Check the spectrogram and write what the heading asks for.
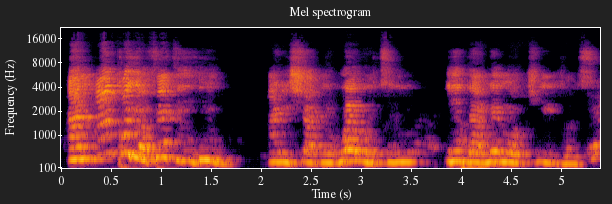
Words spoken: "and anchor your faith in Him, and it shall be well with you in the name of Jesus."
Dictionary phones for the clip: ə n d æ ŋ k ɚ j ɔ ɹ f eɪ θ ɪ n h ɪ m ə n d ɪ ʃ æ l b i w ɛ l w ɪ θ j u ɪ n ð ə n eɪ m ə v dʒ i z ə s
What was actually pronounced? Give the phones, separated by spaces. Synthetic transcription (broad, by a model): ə n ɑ k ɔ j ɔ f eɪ t ɪ n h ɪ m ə n ɪ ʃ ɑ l b i w ɛ l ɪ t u ɪ n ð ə n eɪ m ə v dʒ i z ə s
